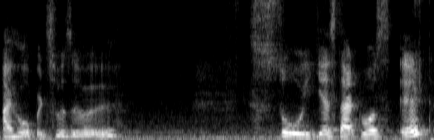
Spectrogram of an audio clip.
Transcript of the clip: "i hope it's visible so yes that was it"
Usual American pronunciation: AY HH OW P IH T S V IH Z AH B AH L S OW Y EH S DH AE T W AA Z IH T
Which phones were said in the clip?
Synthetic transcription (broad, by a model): AY HH OW P IH T S W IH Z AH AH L S OW Y EH S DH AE T W AA Z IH T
